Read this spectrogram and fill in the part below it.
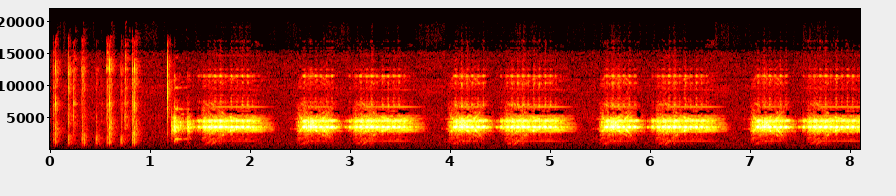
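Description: A Doctor Who Fourteenth Doctor toy sonic screwdriver warbles an alarm in repeated high-pitched bursts after a quick series of clicks, pulsing on and off in a steady intermittent pattern.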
